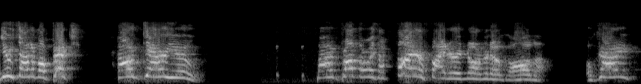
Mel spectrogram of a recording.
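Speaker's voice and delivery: mock furious fan. Host imitating angry Oklahoma fans, mock screaming rant.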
